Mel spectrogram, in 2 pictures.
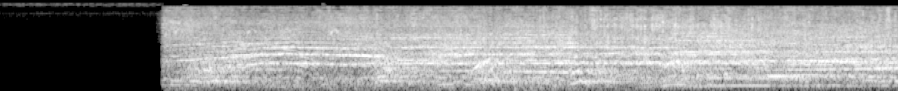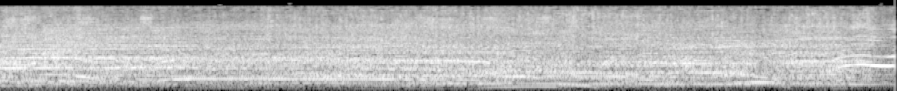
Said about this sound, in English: And as he left, this is the sound of the crowds responding to seeing this man for the first time.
